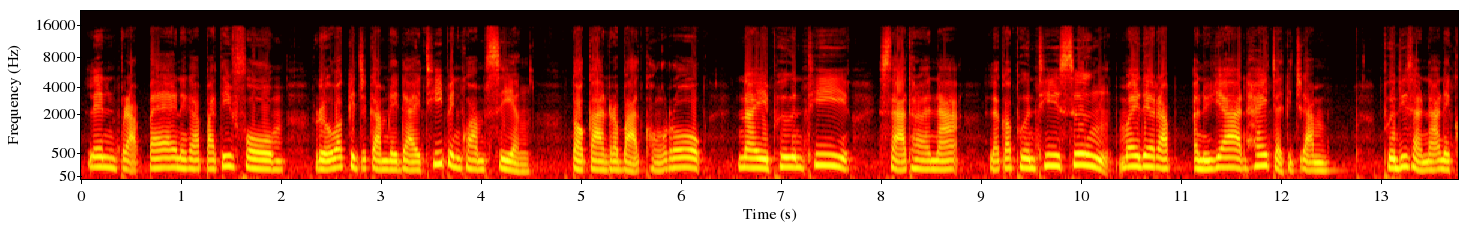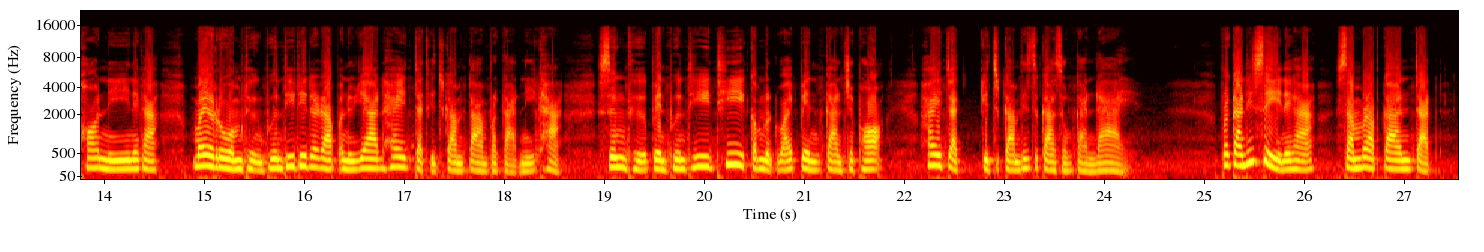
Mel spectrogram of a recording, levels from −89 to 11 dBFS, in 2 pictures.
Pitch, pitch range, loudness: 175 Hz, 160-200 Hz, -17 LUFS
